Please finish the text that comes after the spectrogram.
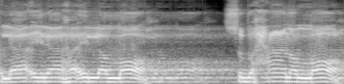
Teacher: നാവിന്റെ തലയുടെ അരവും മേലെ മുൻപല്ലുകളുടെ ഊനും ഇതാണ് ലാമിന്റെ മഹ്റജ് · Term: ലാമിൻ്റെ മഖ്റജ്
